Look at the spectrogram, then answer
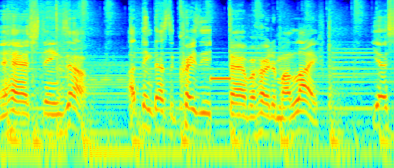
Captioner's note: beep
